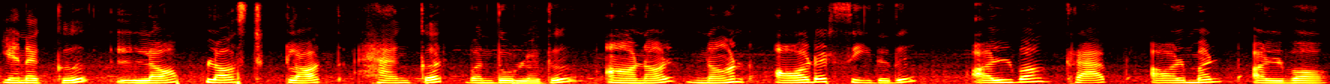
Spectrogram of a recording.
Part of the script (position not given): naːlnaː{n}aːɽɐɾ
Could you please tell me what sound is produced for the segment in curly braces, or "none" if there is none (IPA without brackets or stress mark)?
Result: n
